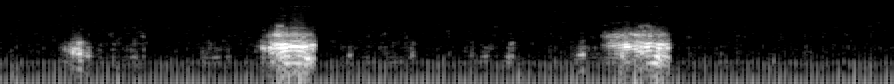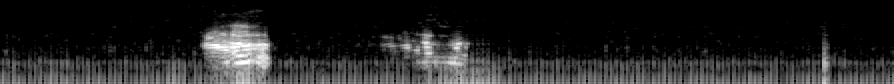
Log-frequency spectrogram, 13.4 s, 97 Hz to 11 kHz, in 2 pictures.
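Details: Rutting Carpathian red deer stag (boncănit), Bucovina mountain forests, 29 September 2022: short harsh roars spaced a few seconds apart over thirteen seconds, some stronger than others, with silence between.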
